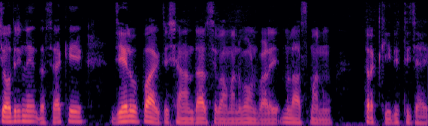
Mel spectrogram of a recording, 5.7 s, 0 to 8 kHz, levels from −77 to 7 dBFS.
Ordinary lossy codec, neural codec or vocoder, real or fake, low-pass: none; none; real; none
